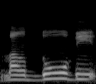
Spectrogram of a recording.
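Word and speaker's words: الْمَغْضُوبِ: Maghdubi, maghdudu, du ini pakai ujung lidah. Du pakai tepi lidah. Bi tipiskan. Maghdubi, bi gak maghdubi, bi. Ya, karena dia setelah dot bisa jadi kadang masih nyisa tebalnya.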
